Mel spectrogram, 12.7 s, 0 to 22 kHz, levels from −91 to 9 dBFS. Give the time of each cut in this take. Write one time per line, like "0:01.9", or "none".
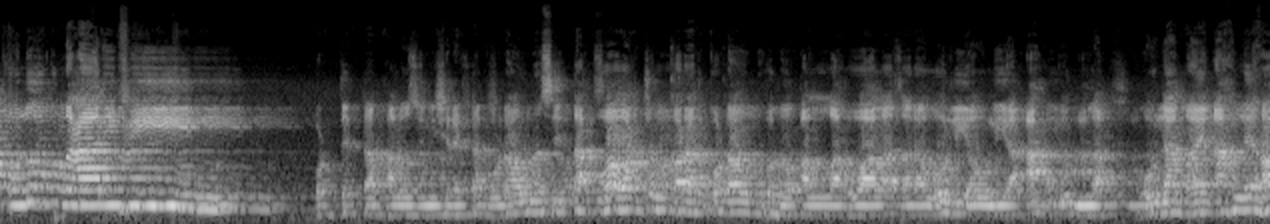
none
